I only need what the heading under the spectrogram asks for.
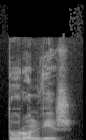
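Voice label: "турунвиж", Komi, female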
